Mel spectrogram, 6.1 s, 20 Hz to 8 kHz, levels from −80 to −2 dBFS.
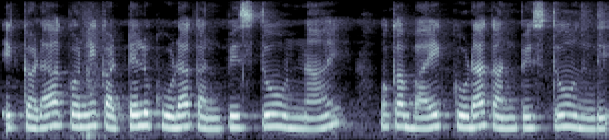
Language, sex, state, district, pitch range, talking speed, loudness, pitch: Telugu, female, Andhra Pradesh, Sri Satya Sai, 200-225 Hz, 110 wpm, -14 LUFS, 215 Hz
